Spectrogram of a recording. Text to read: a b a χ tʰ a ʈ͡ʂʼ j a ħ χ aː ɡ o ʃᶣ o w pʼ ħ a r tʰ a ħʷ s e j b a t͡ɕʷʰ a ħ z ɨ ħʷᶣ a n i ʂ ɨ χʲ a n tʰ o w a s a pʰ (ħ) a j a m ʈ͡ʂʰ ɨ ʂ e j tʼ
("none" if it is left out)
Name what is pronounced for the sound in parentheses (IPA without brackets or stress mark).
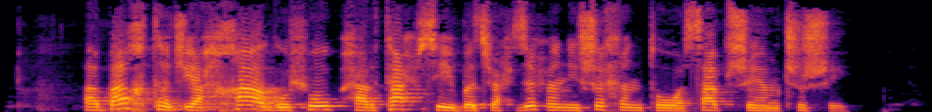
ʂ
